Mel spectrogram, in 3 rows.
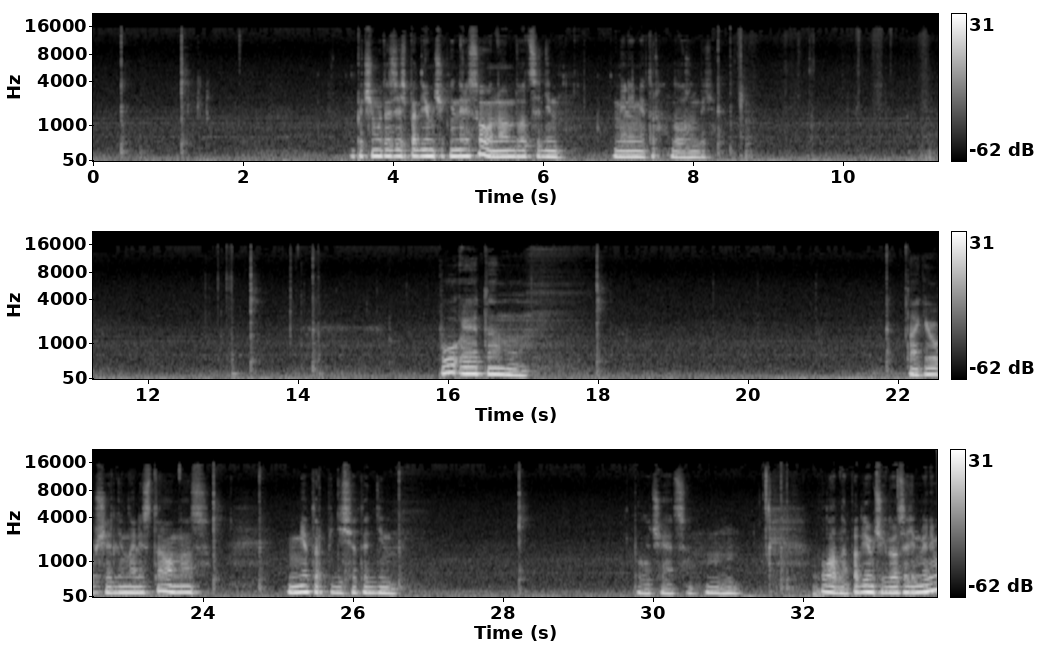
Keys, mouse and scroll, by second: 1.4-8.3 shift+drag, 13.4 shift+click, 18.0-22.0 middle drag, 24.1 middle click, 26.1 middle click, 28.3-31.7 middle drag, 33.0 click.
